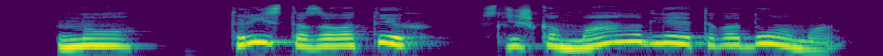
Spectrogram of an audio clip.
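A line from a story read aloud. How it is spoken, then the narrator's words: Bewildered mutter. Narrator (Russian): растерянно пробормотала я, ошарашенно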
